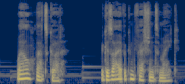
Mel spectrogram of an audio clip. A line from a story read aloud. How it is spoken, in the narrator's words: Sarah breathed a sigh of relief and said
